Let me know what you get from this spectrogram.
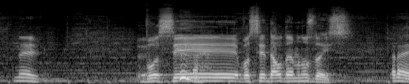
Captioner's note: Guaxi laughs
